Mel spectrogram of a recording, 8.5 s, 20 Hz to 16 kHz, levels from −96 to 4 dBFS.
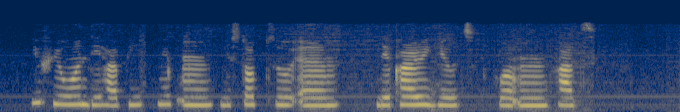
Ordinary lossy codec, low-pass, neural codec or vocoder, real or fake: none; 7.2 kHz; none; real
